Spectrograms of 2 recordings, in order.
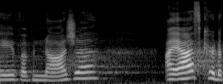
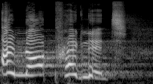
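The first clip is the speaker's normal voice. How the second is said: very high, shrill, loud shouting; 10 semitones higher, 7 dB louder than usual. Retelling own shouted reply to mom: retelling own shout. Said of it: "And I shout".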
